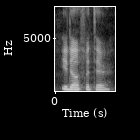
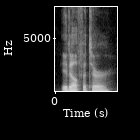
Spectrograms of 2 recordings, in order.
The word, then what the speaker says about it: Eid al-Fitr: How do you pronounce this? Eid al-Fitr. Eid al-Fitr, which is the festival of breaking fast.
